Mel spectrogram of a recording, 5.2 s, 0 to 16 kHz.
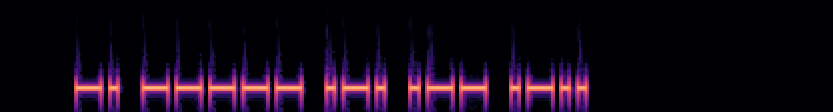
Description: Morse code, heard as a keyed tone, about 23 wpm, 700 Hz. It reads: N0RWL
